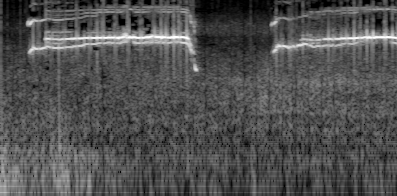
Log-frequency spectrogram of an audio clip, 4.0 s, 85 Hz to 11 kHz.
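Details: Adult eagles at a Southwest Florida nest tree, 12 March 2024, calling as an intruding immature eagle circles. Two long, thin, high whistles, each held steady for over a second with a slight rise and a downward flick at the end.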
